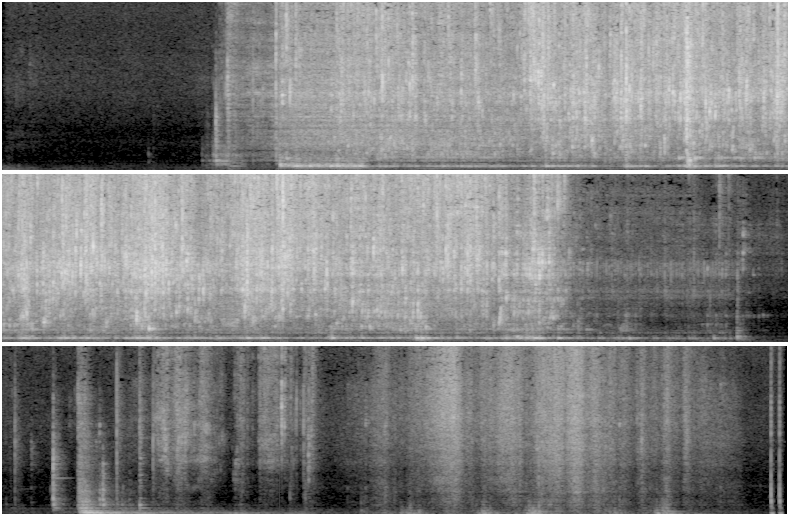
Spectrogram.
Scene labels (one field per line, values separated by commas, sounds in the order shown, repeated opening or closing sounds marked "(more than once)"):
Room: bathroom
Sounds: running water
